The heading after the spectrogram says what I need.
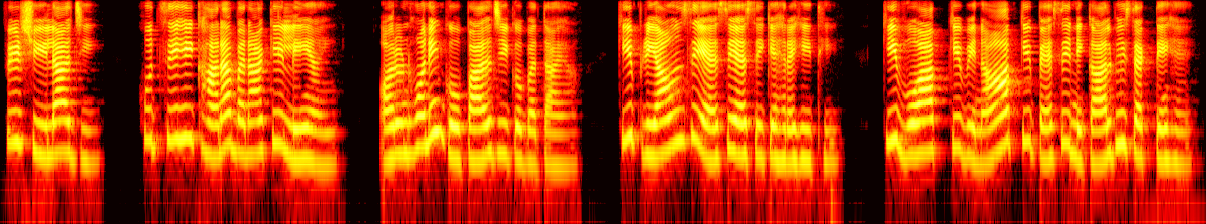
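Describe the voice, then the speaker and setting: A woman narrating a family moral story in a steady, plain storytelling manner. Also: sits high, measured pace, smooth.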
